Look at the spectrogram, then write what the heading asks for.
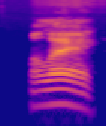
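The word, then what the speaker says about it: Milei: So let's move on to Miley, how do you pronounce that guy's name? – Millay.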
